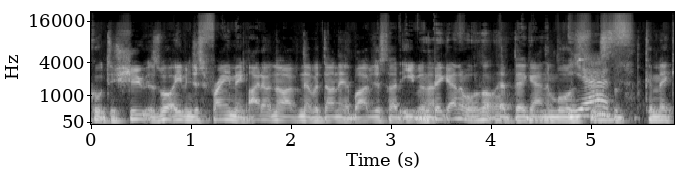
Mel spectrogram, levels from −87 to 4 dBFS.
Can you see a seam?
no; 0 cuts

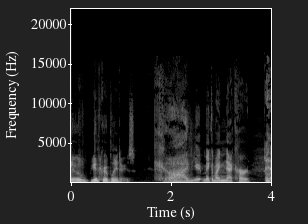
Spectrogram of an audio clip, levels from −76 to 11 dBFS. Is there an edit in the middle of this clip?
no; 0 cuts

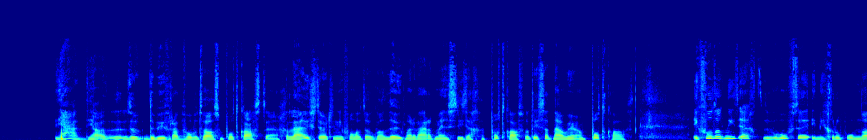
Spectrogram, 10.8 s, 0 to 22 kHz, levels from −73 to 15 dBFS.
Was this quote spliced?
no; 0 cuts

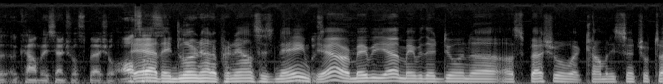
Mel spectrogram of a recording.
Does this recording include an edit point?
yes; 1 cut; at 3.1 s

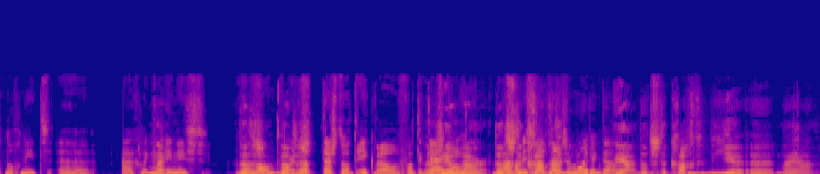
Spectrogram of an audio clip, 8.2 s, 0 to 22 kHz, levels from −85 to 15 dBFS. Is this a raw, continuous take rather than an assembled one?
yes; 0 cuts

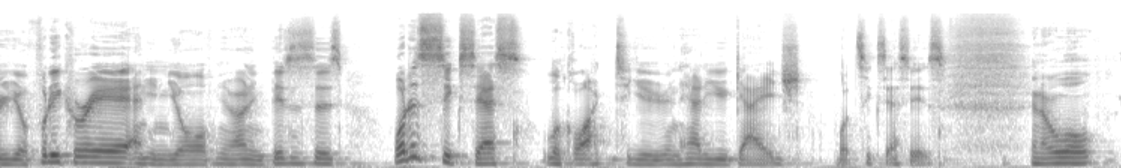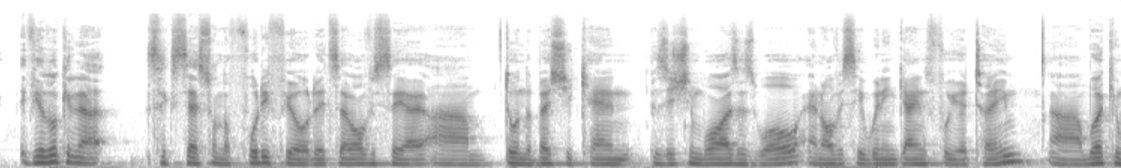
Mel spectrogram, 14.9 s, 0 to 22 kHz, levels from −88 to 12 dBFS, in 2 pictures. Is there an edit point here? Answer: yes; 2 cuts; at 0.9 s, 6.9 s

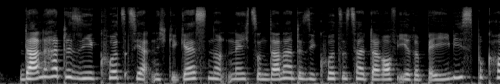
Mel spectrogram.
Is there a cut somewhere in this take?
yes; 1 cut; at 1.3 s

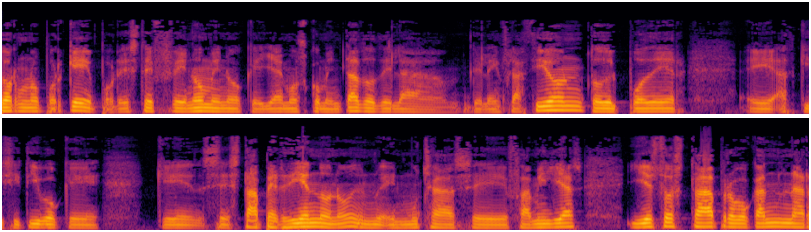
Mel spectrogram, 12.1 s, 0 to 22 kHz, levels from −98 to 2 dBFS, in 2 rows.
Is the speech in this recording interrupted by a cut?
no; 0 cuts

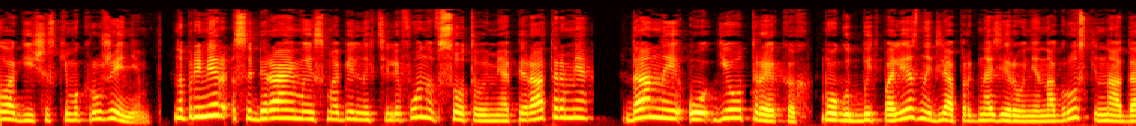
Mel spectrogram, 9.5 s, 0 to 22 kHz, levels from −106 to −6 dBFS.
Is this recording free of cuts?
no; 1 cut; at 1.4 s

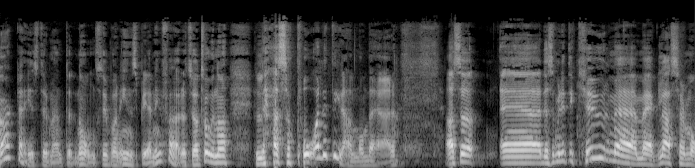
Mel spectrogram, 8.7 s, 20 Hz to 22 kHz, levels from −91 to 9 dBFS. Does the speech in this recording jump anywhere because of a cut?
no; 0 cuts

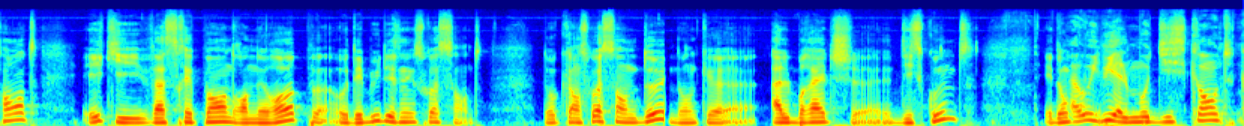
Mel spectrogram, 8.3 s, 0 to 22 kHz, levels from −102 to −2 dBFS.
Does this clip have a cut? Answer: yes; 2 cuts; at 4.4 s, 7.3 s

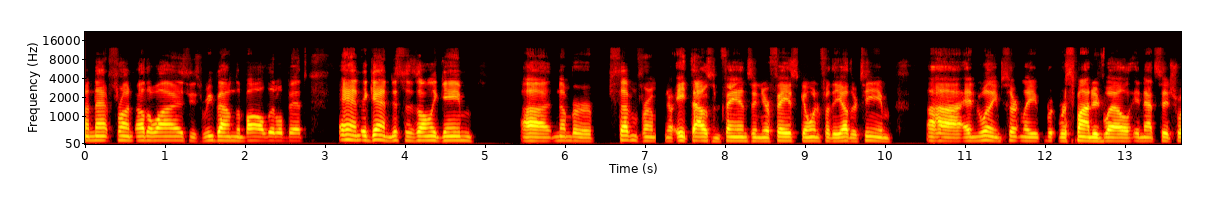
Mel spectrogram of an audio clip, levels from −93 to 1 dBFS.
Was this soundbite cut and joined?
yes; 2 cuts; at 7.1 s, 12.7 s

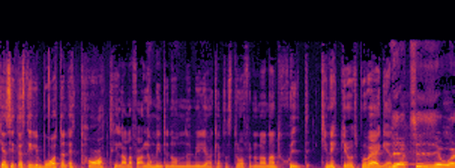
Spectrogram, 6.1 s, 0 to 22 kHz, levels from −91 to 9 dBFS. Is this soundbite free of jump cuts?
yes; 0 cuts

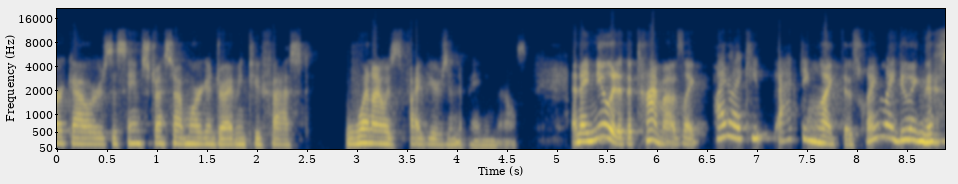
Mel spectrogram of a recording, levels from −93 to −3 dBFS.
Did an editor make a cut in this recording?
no; 0 cuts

